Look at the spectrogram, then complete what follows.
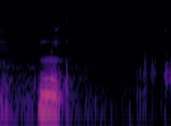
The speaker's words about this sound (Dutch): Ik neem nog even een slokje bier, want eh, dit komt anders niet goed, deze uitzending.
